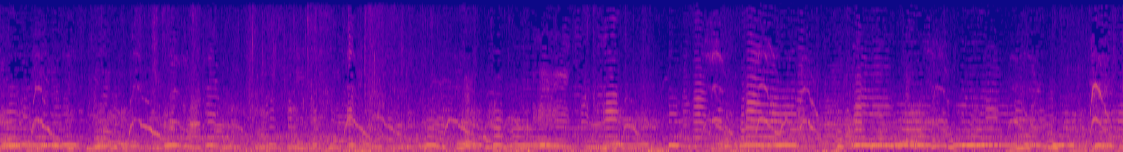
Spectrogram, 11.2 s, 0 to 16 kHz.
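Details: Swans wintering at Hyoko, an artificial lake and registered wetland in Agano City, Japan, in January 2022, when 2628 had arrived; steady massed honking with repeated short bugled notes and a sustained higher tone running through.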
